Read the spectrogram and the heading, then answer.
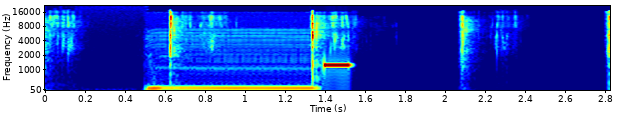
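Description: A steady low telephone tone hums for almost a second as a phone call comes in from an older sister, then a short, sharp higher beep cuts in, followed by a few faint clicks and rustles in otherwise quiet surroundings.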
